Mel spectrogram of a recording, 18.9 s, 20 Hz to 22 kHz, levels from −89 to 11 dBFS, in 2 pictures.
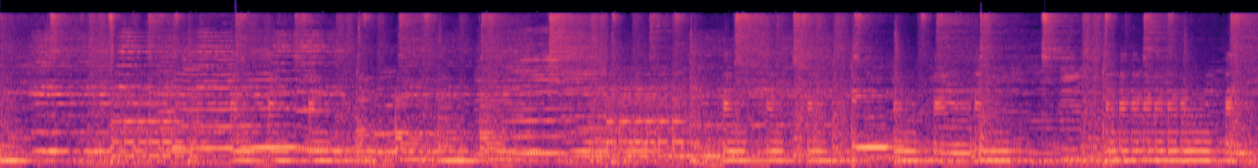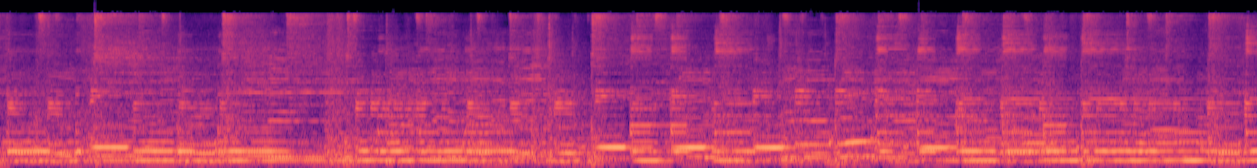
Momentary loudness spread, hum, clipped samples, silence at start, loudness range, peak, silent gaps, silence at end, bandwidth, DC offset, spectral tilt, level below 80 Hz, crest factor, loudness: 4 LU; none; under 0.1%; 0 s; 2 LU; 0 dBFS; none; 0 s; 16 kHz; under 0.1%; -4 dB/octave; -56 dBFS; 14 dB; -14 LUFS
